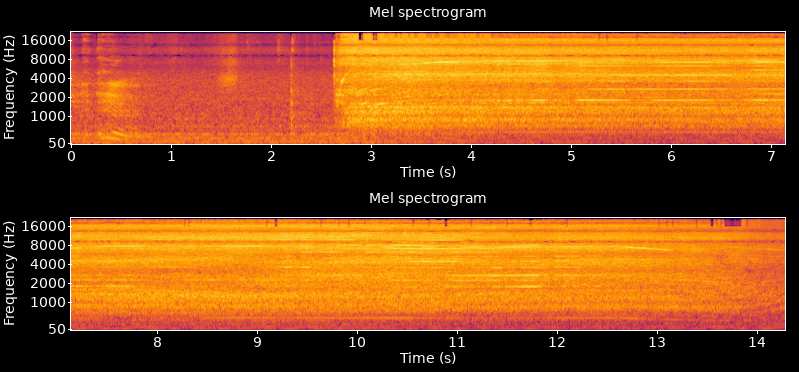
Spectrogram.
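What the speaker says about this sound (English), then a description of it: "I'm going to run the router over that once more" A power router whines at high speed cutting wood for a shelf, starting abruptly and holding a loud, steady roar with a slight shift as it cuts, then winding down.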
